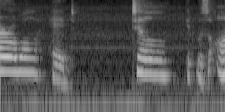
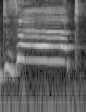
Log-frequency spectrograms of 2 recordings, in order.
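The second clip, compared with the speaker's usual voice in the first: dragon's cry; 10 semitones higher, 8 dB louder than usual. A narrator's reading. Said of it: "Fireworm's cry of".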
